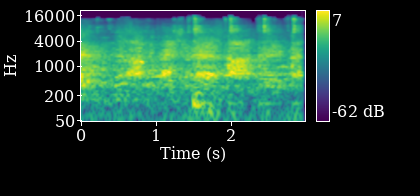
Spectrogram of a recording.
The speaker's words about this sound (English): About 400 people yelled out against financial institutions, the G8 and NATO, and championed the environment and other causes.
